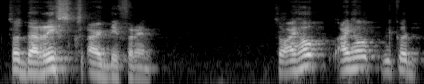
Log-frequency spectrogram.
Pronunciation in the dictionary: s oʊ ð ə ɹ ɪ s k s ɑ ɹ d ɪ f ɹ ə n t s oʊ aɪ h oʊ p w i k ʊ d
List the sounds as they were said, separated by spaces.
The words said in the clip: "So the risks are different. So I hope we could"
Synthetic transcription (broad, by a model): s oʊ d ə ɹ ɪ s k s ɑ ɹ d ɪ f ɹ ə n t s oʊ aɪ h oʊ p w i k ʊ d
